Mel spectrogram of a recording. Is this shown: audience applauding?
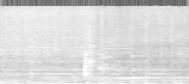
no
